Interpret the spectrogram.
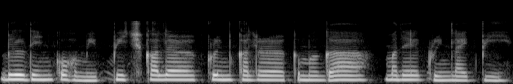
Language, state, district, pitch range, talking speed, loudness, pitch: Chakhesang, Nagaland, Dimapur, 195-215 Hz, 140 wpm, -17 LUFS, 210 Hz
